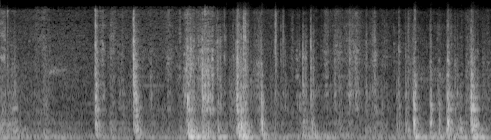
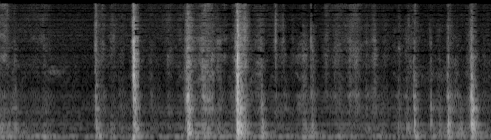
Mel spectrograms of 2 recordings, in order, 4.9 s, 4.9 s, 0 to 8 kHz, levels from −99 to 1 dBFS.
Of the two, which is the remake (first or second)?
second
